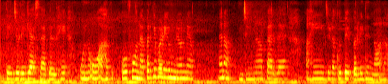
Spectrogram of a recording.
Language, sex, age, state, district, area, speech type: Dogri, female, 18-30, Jammu and Kashmir, Jammu, urban, spontaneous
